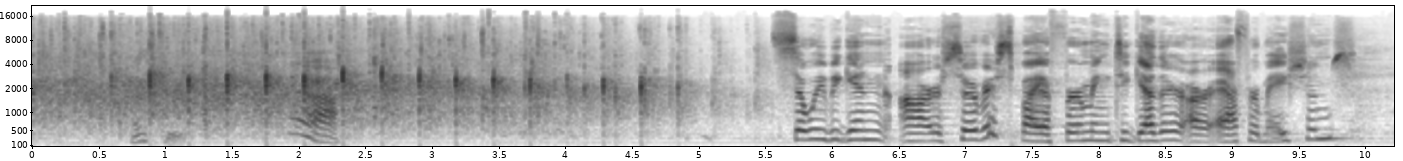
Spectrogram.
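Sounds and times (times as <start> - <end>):
congregation clapping at a church service: 0.0 - 5.6
speech: 0.7 - 1.4, 2.0 - 2.6, 5.7 - 10.0.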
